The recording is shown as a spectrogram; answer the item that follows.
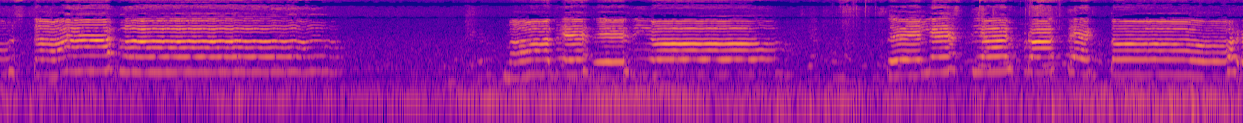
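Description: A woman's voice singing without instruments, in long held notes, with a short break about four seconds in. A steady low rumble sits underneath.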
